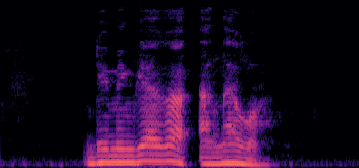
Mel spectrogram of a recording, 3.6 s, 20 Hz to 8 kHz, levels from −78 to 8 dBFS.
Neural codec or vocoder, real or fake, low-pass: vocoder, 44.1 kHz, 128 mel bands every 512 samples, BigVGAN v2; fake; 7.2 kHz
